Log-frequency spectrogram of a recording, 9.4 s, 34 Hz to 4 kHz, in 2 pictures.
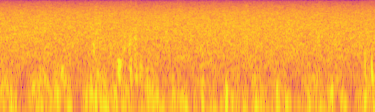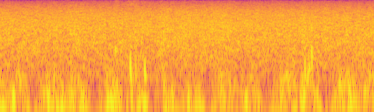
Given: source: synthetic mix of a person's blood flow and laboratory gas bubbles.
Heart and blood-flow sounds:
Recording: Doppler ultrasound of blood flow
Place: precordium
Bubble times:
1.14-1.21 s: bubbles
1.44-1.80 s: bubbles
4.52-4.70 s: bubbles
6.11-6.19 s: bubbles
6.28-6.42 s: bubbles
6.46-6.55 s: bubbles
8.47-8.62 s: bubbles
From the record:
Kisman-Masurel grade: 123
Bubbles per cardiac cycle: 1 to 2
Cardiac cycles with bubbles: 10 to 50%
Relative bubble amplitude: loud (0.450 to 0.775)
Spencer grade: 2 (many but less than half of the cardiac periods contain bubble signals, singularly or in groups)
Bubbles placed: anywhere in the cardiac cycle

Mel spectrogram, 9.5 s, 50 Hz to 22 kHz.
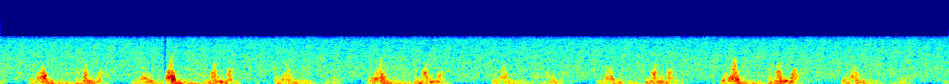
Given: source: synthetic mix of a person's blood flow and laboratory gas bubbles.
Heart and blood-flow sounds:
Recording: Doppler ultrasound of blood flow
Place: precordium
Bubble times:
no bubbles
From the record:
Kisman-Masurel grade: 000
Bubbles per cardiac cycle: 0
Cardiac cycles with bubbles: 0%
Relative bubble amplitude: no bubbles discernible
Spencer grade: 0 (complete lack of bubble signals)

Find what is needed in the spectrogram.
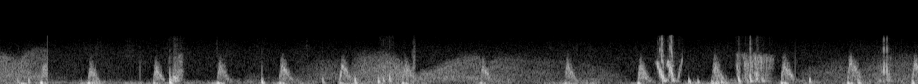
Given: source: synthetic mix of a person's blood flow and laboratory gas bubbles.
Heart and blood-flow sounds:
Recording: Doppler ultrasound of blood flow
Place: subclavian vein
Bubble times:
1.67-1.85 s: bubbles
3.79-3.95 s: bubbles
6.54-6.83 s: bubbles
7.35-7.74 s: bubbles
8.80-8.94 s: bubbles
From the record:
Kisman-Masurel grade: 123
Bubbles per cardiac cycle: 1 to 2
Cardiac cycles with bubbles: 10 to 50%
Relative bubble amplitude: loud (0.450 to 0.775)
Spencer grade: 2 (many but less than half of the cardiac periods contain bubble signals, singularly or in groups)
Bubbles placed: anywhere in the cardiac cycle

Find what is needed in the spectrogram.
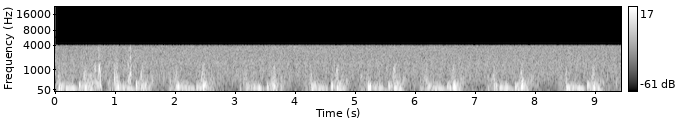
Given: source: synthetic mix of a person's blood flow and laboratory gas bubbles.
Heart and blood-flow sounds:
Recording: Doppler ultrasound of blood flow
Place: precordium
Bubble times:
0.52-0.79 s: bubbles
0.96-1.10 s: bubbles
1.20-1.29 s: bubbles
From the record:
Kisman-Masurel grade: 212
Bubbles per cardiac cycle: several, 3 to 8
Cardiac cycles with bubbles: 1 to 10%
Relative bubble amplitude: moderate (0.250 to 0.450)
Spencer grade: 1 (occasional bubble signal discernible with the cardiac motion signal, with majority of cardiac periods free of bubbles)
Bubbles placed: only in the low amplitude regions of the cardiac cycle

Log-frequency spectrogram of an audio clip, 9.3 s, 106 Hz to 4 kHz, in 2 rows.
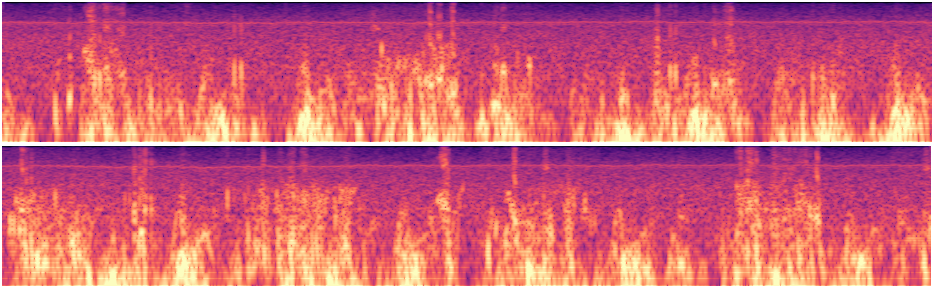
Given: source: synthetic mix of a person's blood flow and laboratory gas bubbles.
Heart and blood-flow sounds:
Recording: Doppler ultrasound of blood flow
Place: precordium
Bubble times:
0.22-0.98 s: bubbles
1.13-1.23 s: bubbles
1.67-2.32 s: bubbles
2.36-2.68 s: bubbles
3.21-3.49 s: bubbles
3.52-3.73 s: bubbles
3.86-4.24 s: bubbles
4.65-5.45 s: bubbles
5.74-6.54 s: bubbles
6.77-6.99 s: bubbles
7.04-7.65 s: bubbles
7.98-8.18 s: bubbles
8.21-8.81 s: bubbles
9.09-9.30 s: bubbles
From the record:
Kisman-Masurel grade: 343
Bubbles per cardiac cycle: rolling drumbeat, 9 or more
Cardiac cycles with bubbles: 100%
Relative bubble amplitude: loud (0.450 to 0.775)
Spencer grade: 3 (all of the cardiac periods contain showers or single bubble signals, but not dominating or overriding the cardiac motion signals)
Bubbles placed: only in the low amplitude regions of the cardiac cycle

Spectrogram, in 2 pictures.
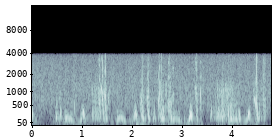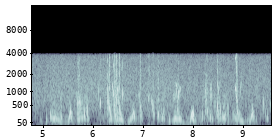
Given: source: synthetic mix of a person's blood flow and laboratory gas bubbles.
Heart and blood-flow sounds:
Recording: Doppler ultrasound of blood flow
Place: precordium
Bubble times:
0.45-0.61 s: bubbles
0.81-0.90 s: bubbles
1.18-1.56 s: bubbles
2.12-2.85 s: bubbles
3.25-3.42 s: bubbles
3.56-4.21 s: bubbles
4.41-4.74 s: bubbles
5.13-5.19 s: bubbles
5.23-5.40 s: bubbles
5.64-5.94 s: bubbles
6.08-6.19 s: bubbles
6.24-6.63 s: bubbles
6.90-7.01 s: bubbles
7.09-7.25 s: bubbles
7.28-7.47 s: bubbles
7.58-7.78 s: bubbles
8.12-8.73 s: bubbles
8.81-8.98 s: bubbles
9.38-9.58 s: bubbles
From the record:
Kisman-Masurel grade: 242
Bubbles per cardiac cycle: several, 3 to 8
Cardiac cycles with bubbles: 100%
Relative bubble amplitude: moderate (0.250 to 0.450)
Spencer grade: 3 (all of the cardiac periods contain showers or single bubble signals, but not dominating or overriding the cardiac motion signals)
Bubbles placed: only in the low amplitude regions of the cardiac cycle

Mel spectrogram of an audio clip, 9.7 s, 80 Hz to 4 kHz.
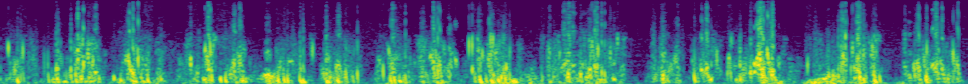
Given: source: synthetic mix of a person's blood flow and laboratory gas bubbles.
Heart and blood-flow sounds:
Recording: Doppler ultrasound of blood flow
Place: subclavian vein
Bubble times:
0.00-0.28 s: bubbles
0.40-1.02 s: bubbles
1.10-1.67 s: bubbles
1.86-2.52 s: bubbles
2.74-3.16 s: bubbles
3.19-3.61 s: bubbles
3.78-4.58 s: bubbles
4.67-5.13 s: bubbles
5.39-6.21 s: bubbles
6.51-6.82 s: bubbles
6.89-7.81 s: bubbles
8.04-8.12 s: bubbles
8.16-8.85 s: bubbles
9.02-9.64 s: bubbles
From the record:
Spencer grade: 3 (all of the cardiac periods contain showers or single bubble signals, but not dominating or overriding the cardiac motion signals)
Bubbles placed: anywhere in the cardiac cycle

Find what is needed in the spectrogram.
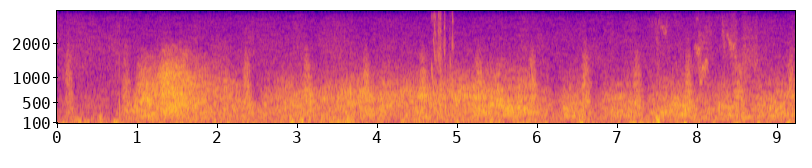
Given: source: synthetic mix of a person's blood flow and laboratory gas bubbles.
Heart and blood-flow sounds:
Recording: Doppler ultrasound of blood flow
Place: subclavian vein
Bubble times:
0.75-0.80 s: bubbles
1.38-1.42 s: bubbles
4.67-5.01 s: bubbles
7.49-7.86 s: bubbles
From the record:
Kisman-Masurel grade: 121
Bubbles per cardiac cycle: 1 to 2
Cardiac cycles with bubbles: 10 to 50%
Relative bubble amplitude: barely perceptible (0.100 to 0.250)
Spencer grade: 2 (many but less than half of the cardiac periods contain bubble signals, singularly or in groups)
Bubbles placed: anywhere in the cardiac cycle

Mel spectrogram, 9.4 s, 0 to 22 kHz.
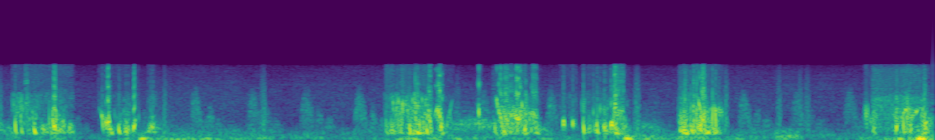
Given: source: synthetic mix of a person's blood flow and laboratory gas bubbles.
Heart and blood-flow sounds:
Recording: Doppler ultrasound of blood flow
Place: subclavian vein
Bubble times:
0.14-0.78 s: bubbles
1.00-1.42 s: bubbles
1.49-1.60 s: bubbles
3.87-4.57 s: bubbles
4.79-4.86 s: bubbles
4.95-5.45 s: bubbles
5.62-5.79 s: bubbles
5.84-6.31 s: bubbles
6.80-7.27 s: bubbles
8.66-9.36 s: bubbles
From the record:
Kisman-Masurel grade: 333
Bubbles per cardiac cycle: rolling drumbeat, 9 or more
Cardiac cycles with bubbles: 50 to 99%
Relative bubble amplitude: loud (0.450 to 0.775)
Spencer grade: 3 (all of the cardiac periods contain showers or single bubble signals, but not dominating or overriding the cardiac motion signals)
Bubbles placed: anywhere in the cardiac cycle

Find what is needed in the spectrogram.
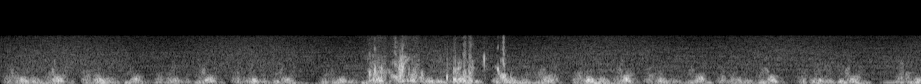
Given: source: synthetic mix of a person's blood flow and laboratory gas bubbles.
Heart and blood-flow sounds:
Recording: Doppler ultrasound of blood flow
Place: precordium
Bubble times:
3.67-4.21 s: bubbles
4.43-4.75 s: bubbles
4.81-4.88 s: bubbles
4.94-5.12 s: bubbles
From the record:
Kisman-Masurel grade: 223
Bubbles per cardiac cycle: several, 3 to 8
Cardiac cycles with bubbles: 10 to 50%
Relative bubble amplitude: loud (0.450 to 0.775)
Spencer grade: 2 (many but less than half of the cardiac periods contain bubble signals, singularly or in groups)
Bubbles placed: anywhere in the cardiac cycle

